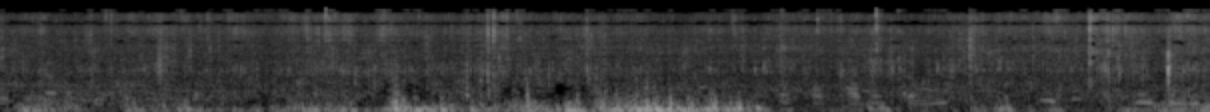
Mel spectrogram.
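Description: Low rumble on a phone's microphone while walking outdoors, loudest from about two to four seconds in, with faint voices talking in the background and a few light clicks.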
